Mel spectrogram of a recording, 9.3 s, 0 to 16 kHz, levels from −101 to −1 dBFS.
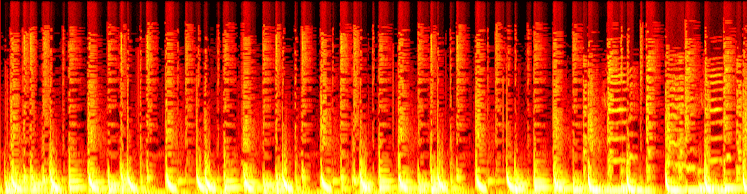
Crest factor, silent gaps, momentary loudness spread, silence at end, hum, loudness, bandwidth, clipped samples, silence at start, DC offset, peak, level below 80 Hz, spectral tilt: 10 dB; none; 3 LU; 0 s; none; -13 LUFS; 11 kHz; under 0.1%; 0 s; under 0.1%; 0 dBFS; -12 dBFS; -6.5 dB/octave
